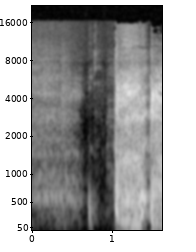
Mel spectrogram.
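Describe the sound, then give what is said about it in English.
A deep, chesty cough rings out loud, two harsh bursts in quick succession after a brief soft breath, with no talking. “I still have this nasty cough.”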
